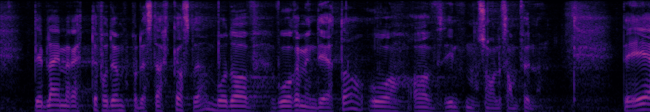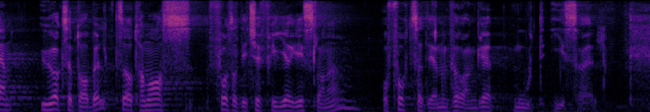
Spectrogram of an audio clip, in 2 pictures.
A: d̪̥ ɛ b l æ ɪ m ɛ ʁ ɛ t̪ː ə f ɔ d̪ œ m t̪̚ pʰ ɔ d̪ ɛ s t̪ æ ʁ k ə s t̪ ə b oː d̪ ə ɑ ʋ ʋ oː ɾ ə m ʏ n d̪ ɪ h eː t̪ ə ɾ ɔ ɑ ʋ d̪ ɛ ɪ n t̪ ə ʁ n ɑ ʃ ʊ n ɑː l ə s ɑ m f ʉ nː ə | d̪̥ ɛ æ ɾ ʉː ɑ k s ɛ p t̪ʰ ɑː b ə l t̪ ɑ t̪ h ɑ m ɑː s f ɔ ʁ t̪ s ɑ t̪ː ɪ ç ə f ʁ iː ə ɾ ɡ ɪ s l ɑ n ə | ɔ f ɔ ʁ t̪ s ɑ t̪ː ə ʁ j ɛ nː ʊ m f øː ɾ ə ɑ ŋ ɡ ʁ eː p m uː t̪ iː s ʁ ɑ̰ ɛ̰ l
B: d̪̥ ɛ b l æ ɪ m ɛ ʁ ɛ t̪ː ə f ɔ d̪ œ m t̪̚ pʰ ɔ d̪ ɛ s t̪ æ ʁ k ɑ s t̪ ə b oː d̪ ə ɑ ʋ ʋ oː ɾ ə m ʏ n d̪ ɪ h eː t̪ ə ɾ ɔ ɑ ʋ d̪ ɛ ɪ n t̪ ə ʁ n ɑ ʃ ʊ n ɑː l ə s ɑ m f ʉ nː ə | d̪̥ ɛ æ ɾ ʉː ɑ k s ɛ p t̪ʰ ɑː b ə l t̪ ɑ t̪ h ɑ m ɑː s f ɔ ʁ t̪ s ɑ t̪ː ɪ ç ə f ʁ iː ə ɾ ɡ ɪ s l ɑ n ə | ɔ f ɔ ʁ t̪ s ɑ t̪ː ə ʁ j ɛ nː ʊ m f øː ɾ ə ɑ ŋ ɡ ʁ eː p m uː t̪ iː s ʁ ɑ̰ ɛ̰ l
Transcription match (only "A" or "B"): B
